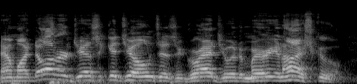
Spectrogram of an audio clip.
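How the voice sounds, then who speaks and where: A high-pitched man at a moderate pace, with audible room echo and noticeable background noise. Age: 80s+. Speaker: retired basketball coach. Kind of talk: acceptance speech.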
